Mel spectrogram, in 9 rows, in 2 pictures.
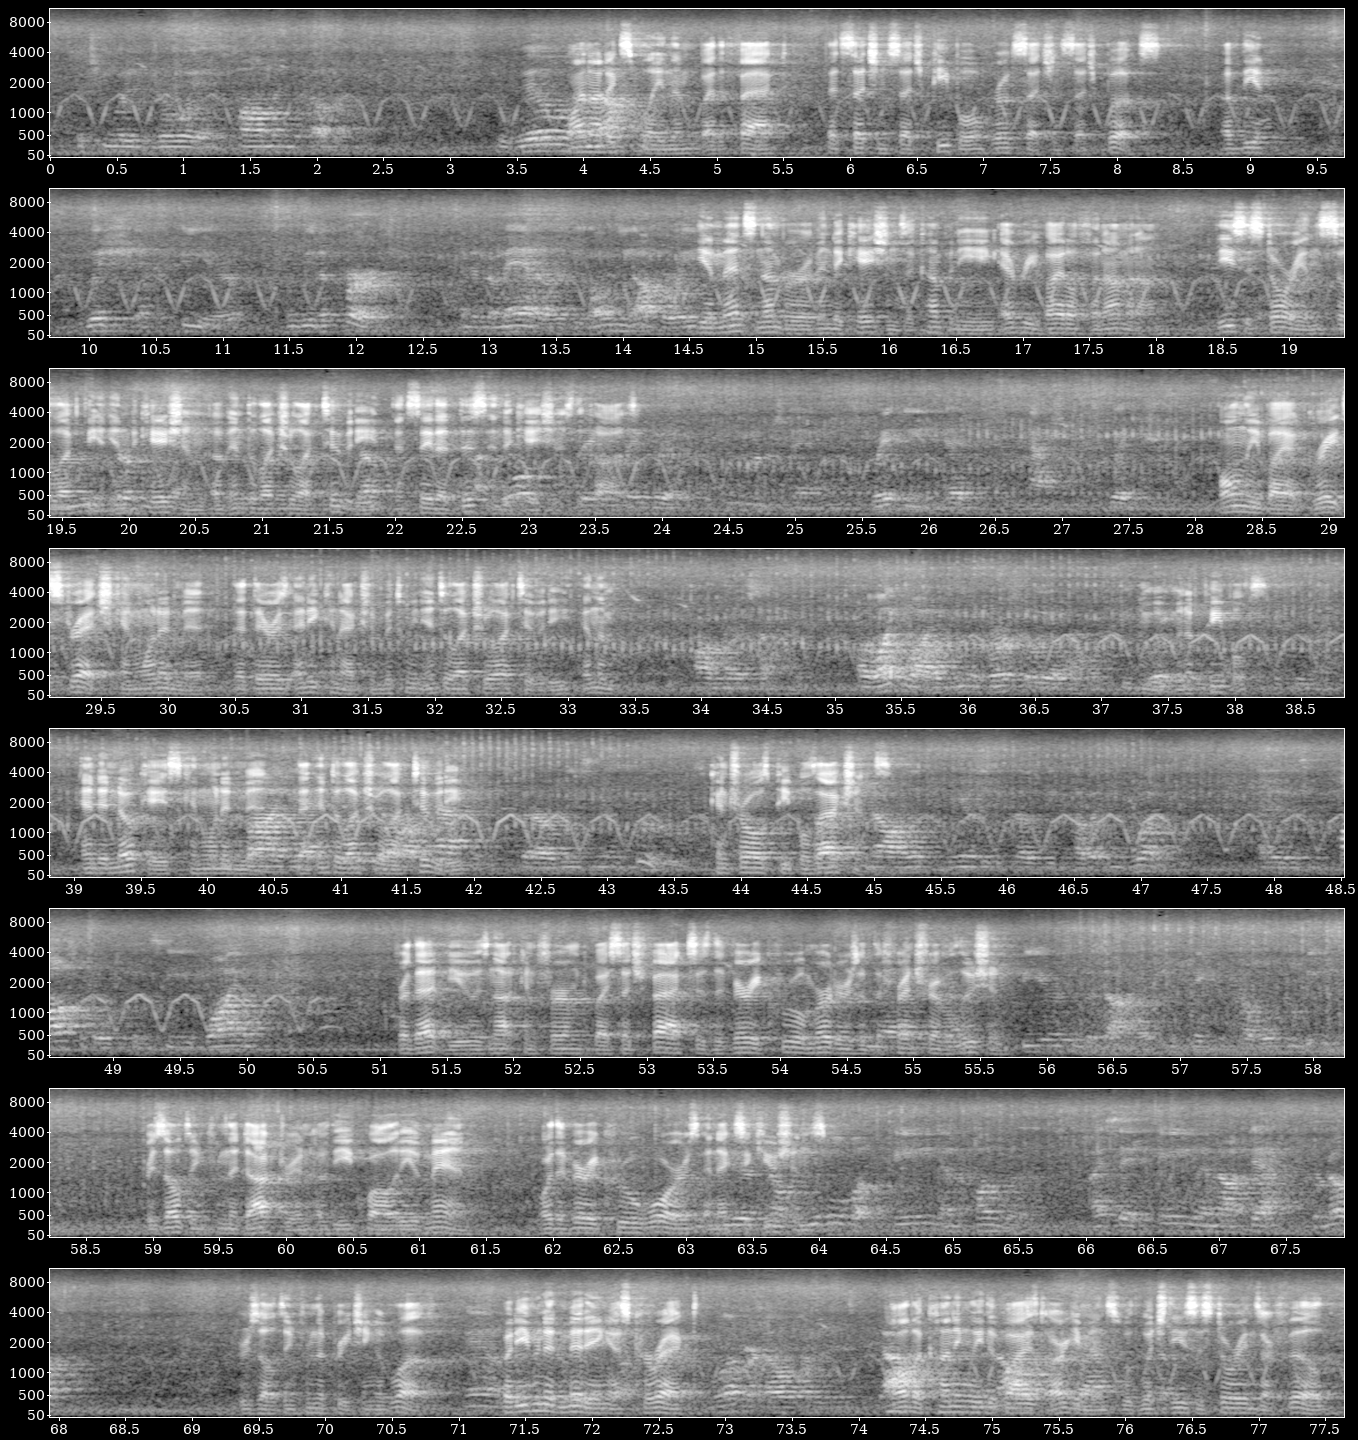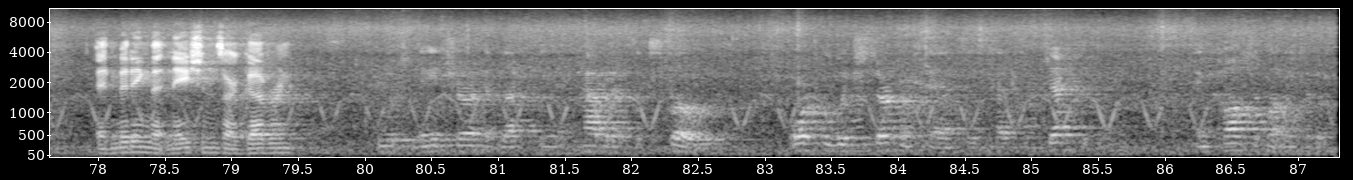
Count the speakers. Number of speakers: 2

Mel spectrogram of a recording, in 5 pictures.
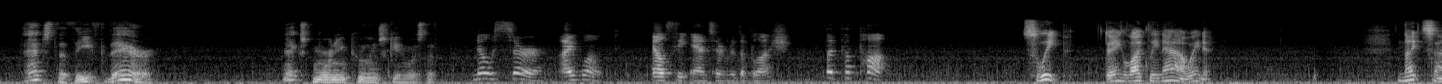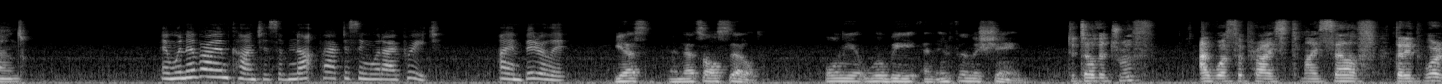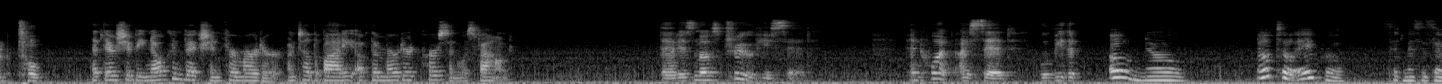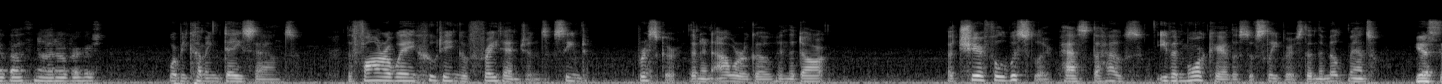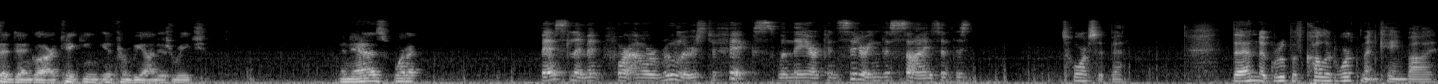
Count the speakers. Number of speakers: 9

